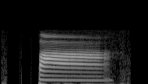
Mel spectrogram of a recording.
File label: "baa6", Cantonese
